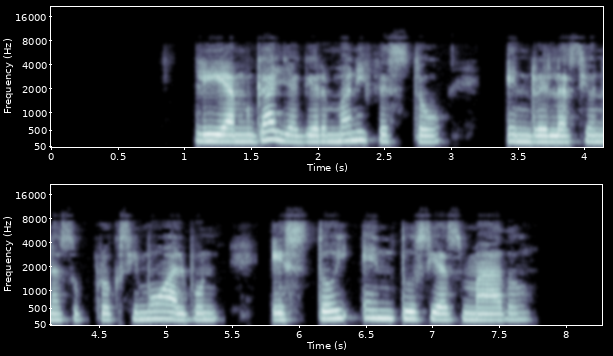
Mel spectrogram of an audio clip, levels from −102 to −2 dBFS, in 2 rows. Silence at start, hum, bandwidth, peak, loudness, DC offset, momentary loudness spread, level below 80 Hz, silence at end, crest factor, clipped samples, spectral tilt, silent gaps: 1.1 s; none; 9.2 kHz; 0 dBFS; -18 LUFS; under 0.1%; 10 LU; -64 dBFS; 0.55 s; 18 dB; under 0.1%; -5 dB/octave; 3.20-3.40 s, 5.69-5.78 s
